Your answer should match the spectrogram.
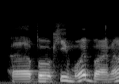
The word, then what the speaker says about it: Bokeem Woodbine: Bookum Woodbine, who was straightjacking, or China Chow? – Bokeem Woodbine, obviously. – I totally butchered that name.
